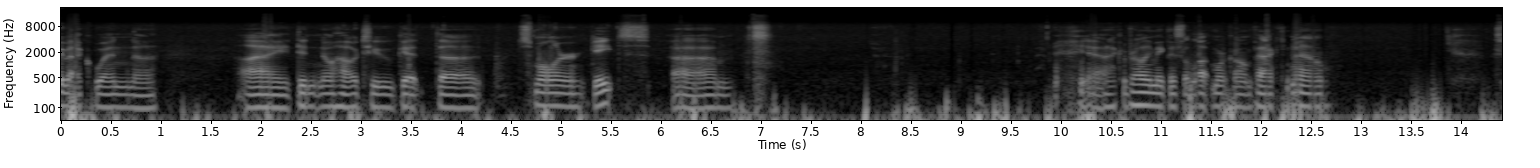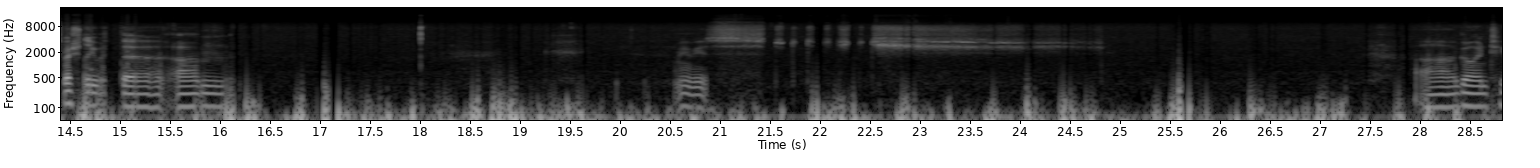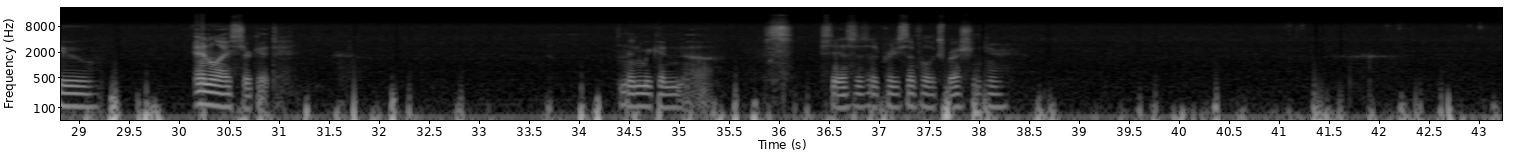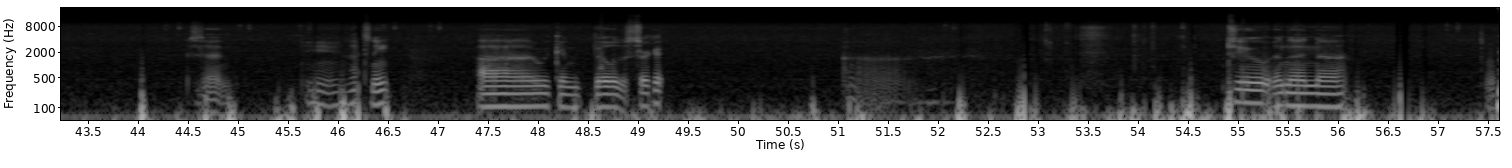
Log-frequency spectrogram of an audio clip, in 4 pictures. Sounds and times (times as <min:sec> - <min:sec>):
Speech: 0:00.0 - 0:01.0, 0:01.8 - 0:07.1, 0:09.9 - 0:12.7, 0:14.3 - 0:16.1, 0:20.5 - 0:24.8, 0:27.9 - 0:29.2, 0:30.2 - 0:31.2, 0:34.4 - 0:38.4, 0:44.5 - 0:45.0, 0:45.6 - 0:46.6, 0:47.4 - 0:49.3, 0:51.1 - 0:51.8, 0:54.9 - 0:56.2
Inside, small room: 0:00.0 - 0:57.6.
